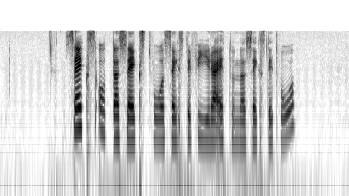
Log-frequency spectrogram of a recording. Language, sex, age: Swedish, female, 18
